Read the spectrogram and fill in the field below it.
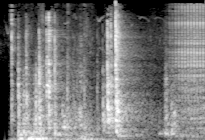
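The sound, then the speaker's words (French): A heavy castle door swings open with clanking, grinding mechanical noises and a solid thunk, then a steady, airy rumble lingers. It sounds fairly loud, with no voices. “Après une longue marche, ils arrivèrent enfin devant les portes du château de la mort.”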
